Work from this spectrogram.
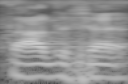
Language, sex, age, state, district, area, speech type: Sanskrit, male, 60+, Tamil Nadu, Tiruchirappalli, urban, spontaneous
